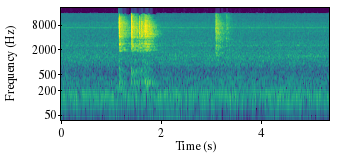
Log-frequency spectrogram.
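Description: Cookware clattering on a gas stove: a few sharp clinks with a short ringing rattle about a second in, and one more click about three seconds in, over a steady low hum.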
